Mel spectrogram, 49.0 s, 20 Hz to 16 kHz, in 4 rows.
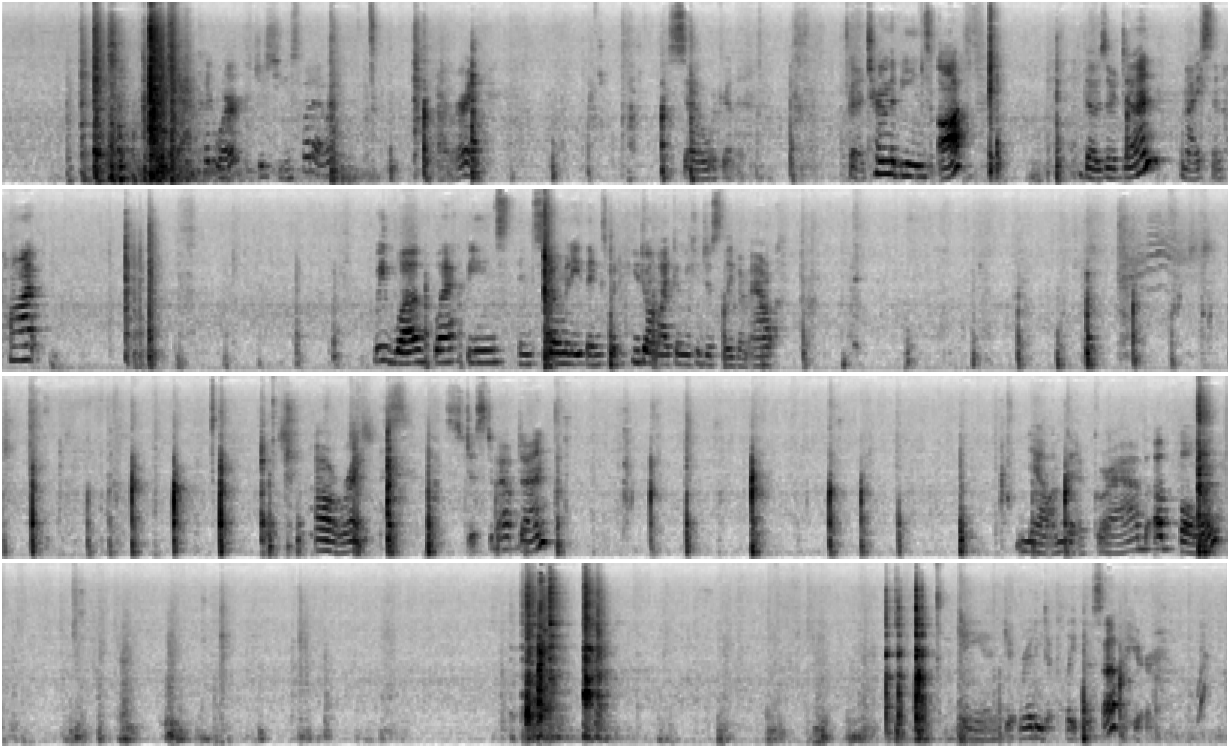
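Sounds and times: dishes knocking and clattering: 0.7s - 1.9s, 41.8s - 43.0s, 45.6s - 46.2s
wooden spoon knocking in metal pan: 45.6s - 46.2s.

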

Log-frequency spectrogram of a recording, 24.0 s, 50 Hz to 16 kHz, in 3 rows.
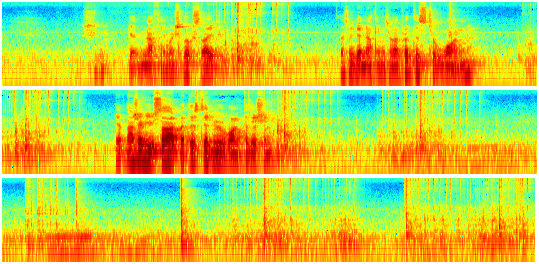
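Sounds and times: mechanism clicking: 3.0s - 4.4s, 7.7s - 9.5s, 11.6s - 15.6s, 18.7s - 24.0s.

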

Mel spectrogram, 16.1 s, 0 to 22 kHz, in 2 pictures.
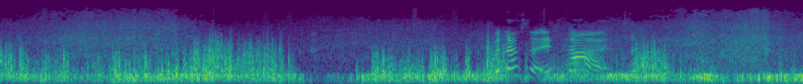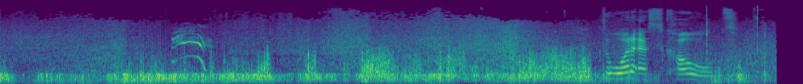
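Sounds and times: wind buffeting microphone: 0.0s - 15.8s.

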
